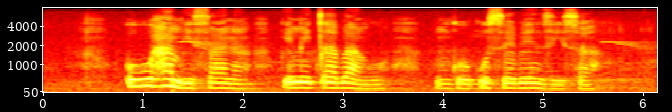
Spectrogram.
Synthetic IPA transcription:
uk̬uhambʱisanak̬wimiǀaɓaŋɔ | ŋok̬usɛɓend͡zʱiːsa

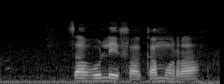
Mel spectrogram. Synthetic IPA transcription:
t͡sʼahʊlɪfakʼamʊra

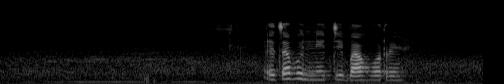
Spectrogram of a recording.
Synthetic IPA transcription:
ḛt͡sʼabʊnetʼɪbahʊːrɪ

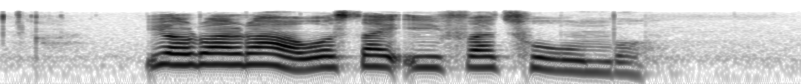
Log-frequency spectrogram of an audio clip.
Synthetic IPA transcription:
jɔɺwaɺwaɦɔsaʔifatʰuːmbɔ

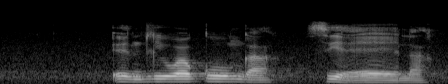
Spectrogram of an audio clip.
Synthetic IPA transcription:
end͡ɮiwakuŋɡa | siɦɛːla

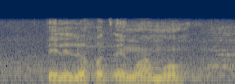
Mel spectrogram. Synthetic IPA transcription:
pʼɪlɪlɪχʊt͡sʼeŋ̩wamo

